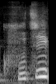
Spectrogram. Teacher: 디귿, 티읕으로 끝나는 자음 다음에 형식 형태소인 이모음이 오면 지읒, 치읓으로 변하는 구개음화가 일어납니다.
